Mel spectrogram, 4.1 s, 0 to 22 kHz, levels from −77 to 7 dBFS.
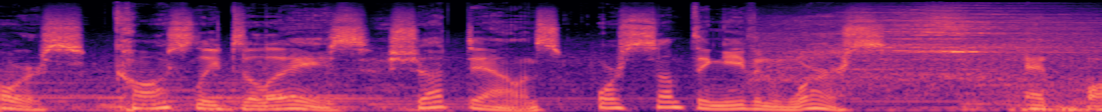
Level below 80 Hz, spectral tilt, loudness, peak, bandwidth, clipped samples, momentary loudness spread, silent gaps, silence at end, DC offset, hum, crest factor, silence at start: -34 dBFS; -3 dB/octave; -12 LUFS; 0 dBFS; over 20 kHz; under 0.1%; 3 LU; none; 0 s; under 0.1%; none; 12 dB; 0 s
